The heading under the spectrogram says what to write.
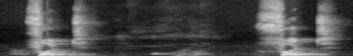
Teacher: lower lip जो है जब हम अपर टीथ को टच करके बोलेंगे तो इंग्लिश का साउंड निकलेगा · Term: लेबियो डेंटल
